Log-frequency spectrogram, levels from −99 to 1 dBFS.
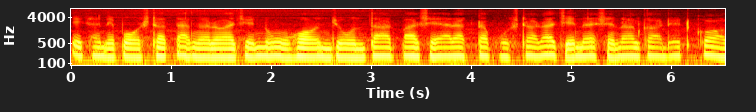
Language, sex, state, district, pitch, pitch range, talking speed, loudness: Bengali, female, West Bengal, Purulia, 175 Hz, 165-185 Hz, 155 wpm, -17 LUFS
